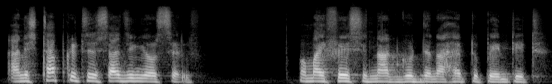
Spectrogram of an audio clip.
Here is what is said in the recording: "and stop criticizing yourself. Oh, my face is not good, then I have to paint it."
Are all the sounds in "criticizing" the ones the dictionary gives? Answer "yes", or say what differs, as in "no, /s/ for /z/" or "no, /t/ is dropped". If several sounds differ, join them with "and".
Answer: no, /ɹ/ is dropped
